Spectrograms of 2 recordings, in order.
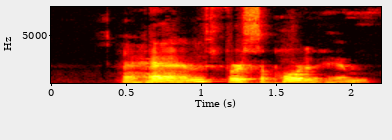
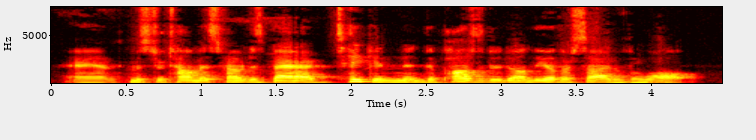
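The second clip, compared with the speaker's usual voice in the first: usual speaking voice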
